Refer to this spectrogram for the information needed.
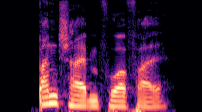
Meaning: spinal disc herniation, slipped disc
- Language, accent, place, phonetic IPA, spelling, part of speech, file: German, Germany, Berlin, [ˈbantʃaɪ̯bn̩ˌfoːɐ̯fal], Bandscheibenvorfall, noun, De-Bandscheibenvorfall.ogg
